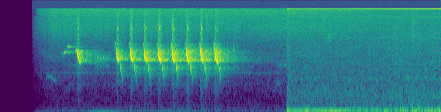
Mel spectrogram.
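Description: A bird calling: one note, then a quick run of about ten short chirps, each falling in pitch, lasting about a second.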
